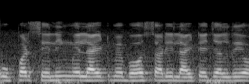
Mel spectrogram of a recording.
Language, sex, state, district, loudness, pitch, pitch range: Hindi, male, Bihar, Darbhanga, -19 LUFS, 180 Hz, 180-190 Hz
